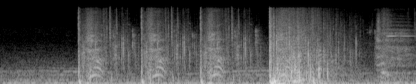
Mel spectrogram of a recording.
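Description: A stone wall bursts apart with a heavy crash and falling rubble.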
